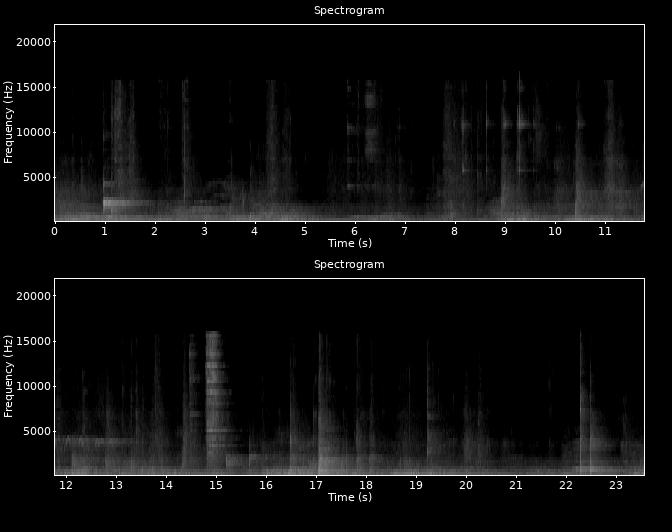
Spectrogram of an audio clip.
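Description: Glassware clinks and knocks on a bench.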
